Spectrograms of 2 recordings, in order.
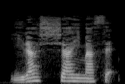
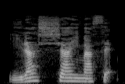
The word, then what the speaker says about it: いらっしゃいませ: greet us by saying, いらっしゃいませ. Do we have to reply? No, you could just smile and bow. When you pronounce いらっしゃいませ。 you stop your breath for one beat after da. いらっしゃいませ。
